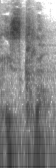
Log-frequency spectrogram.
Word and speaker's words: Ischgl: Ischgl.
